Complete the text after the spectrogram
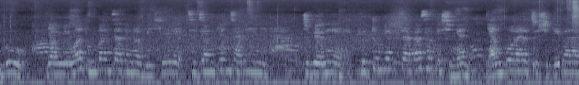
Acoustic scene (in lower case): bus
